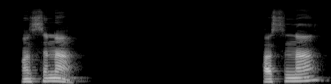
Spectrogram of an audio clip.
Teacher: अनुनासिक का उच्चारण मुख और नासिका, आप लोग ध्यान देंगे, मुख और नासिका दोनों से मिलकर निकलता है। जैसे उदाहरण के माध्यम से हम समझेंगे, हंसना, हंसना, पांच, ऐसे शब्दों या ऐसे वर्णों का जब हम उच्चारण करेंगे तो ये अनुनासिक कहलाते हैं, ठीक है।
